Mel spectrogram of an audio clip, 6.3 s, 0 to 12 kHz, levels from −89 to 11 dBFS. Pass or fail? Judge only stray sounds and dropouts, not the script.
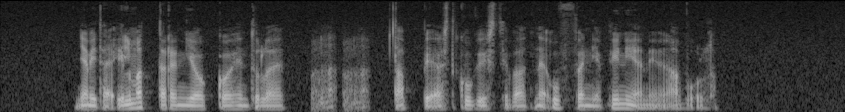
fail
